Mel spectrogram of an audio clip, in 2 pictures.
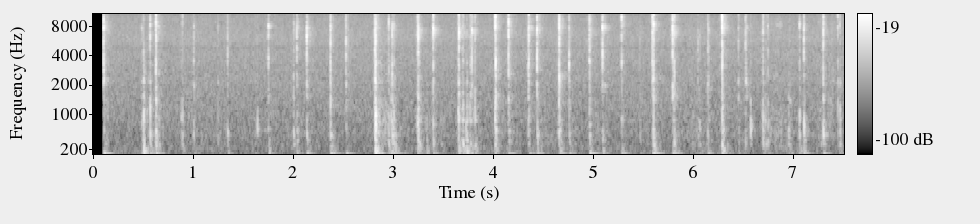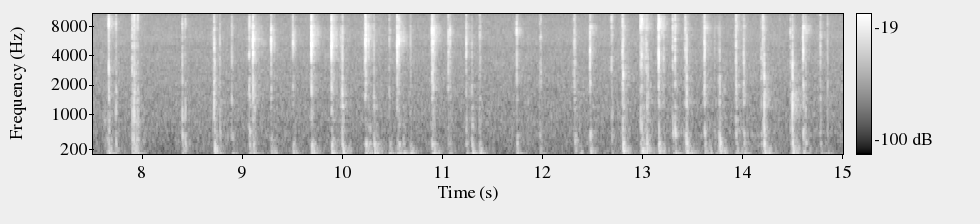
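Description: Long, pale-painted fingernails and fingertips tap and type on the black plastic chiclet keys of a dark laptop with a hollow body. The result is a steady stream of short, dry clicks that die away almost instantly, each with a bright tick on top and a low, hollow thump underneath.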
